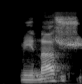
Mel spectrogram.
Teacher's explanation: tak marbut karena wakf dibaca H sukun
